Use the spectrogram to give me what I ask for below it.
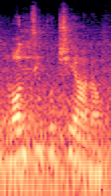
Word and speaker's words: Montepulciano: How's this pronounced? Montepulciano, the brewers. Montepulciano. Montepulciano.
